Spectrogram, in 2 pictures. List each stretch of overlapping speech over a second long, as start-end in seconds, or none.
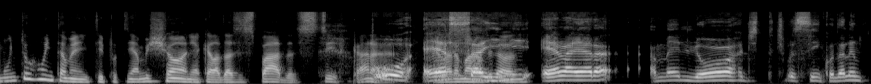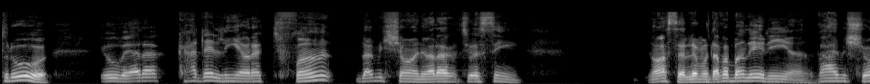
3.7-5.3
